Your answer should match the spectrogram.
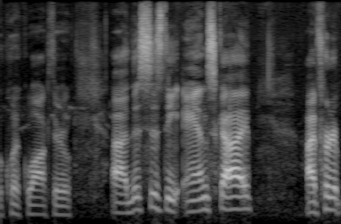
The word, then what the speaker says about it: Andsky: This is the Ans Sky. I've heard it pronounced Andsky. We're gonna go with Ans Sky S700.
